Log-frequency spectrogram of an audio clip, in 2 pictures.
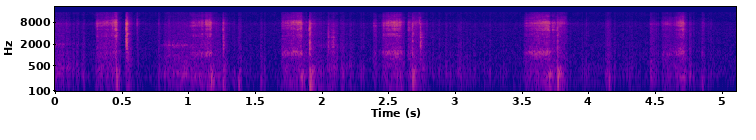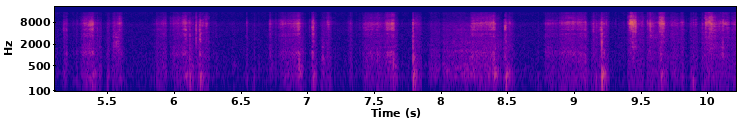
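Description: Faint short scraping cuts of a V-tool slicing through basswood, irregular strokes roughly every half second to a second.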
